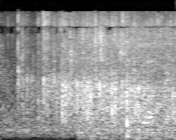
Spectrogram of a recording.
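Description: Audience applauding, a grainy patter that grows steadily louder.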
